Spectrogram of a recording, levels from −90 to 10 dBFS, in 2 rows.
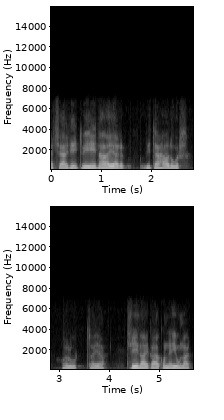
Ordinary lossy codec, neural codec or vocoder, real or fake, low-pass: Opus, 24 kbps; codec, 16 kHz, 0.8 kbps, ZipCodec; fake; 7.2 kHz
